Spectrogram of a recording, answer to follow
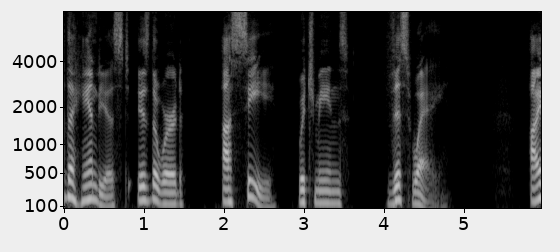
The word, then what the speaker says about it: así: One of the handiest is the word así, which means this way.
